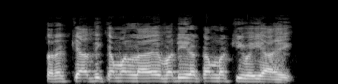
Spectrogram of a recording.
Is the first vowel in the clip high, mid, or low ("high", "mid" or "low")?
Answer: low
